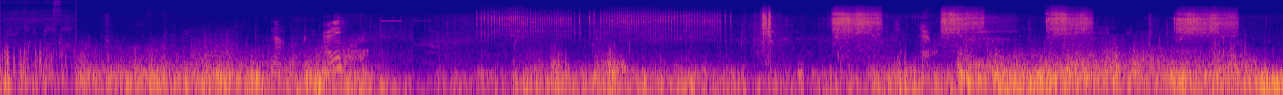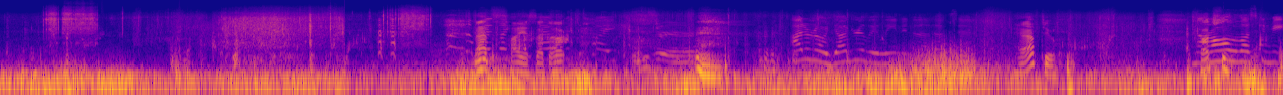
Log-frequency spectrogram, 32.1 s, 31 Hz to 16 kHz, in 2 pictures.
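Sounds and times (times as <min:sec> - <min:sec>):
wind rumble on microphone: 0:00.0 - 0:32.0
fishing reel cranking: 0:05.9 - 0:09.7, 0:10.4 - 0:11.1, 0:11.8 - 0:12.4, 0:13.1 - 0:13.7, 0:14.6 - 0:15.5, 0:16.6 - 0:17.3, 0:20.8 - 0:21.6.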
